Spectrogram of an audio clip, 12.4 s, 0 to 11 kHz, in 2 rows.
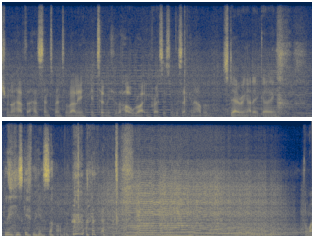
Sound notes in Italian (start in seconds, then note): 6.6 risata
